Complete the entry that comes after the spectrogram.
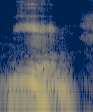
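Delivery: bien as one short, low glide; bien slid together. Shown as a demonstration. Teacher modelling for students, bien in one quick glide. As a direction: blend i and e in bien smoothly. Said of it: "we slide them together".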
